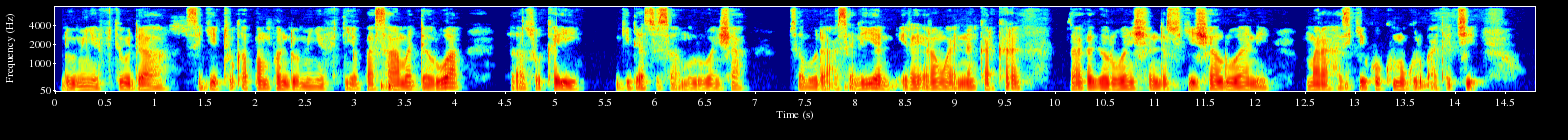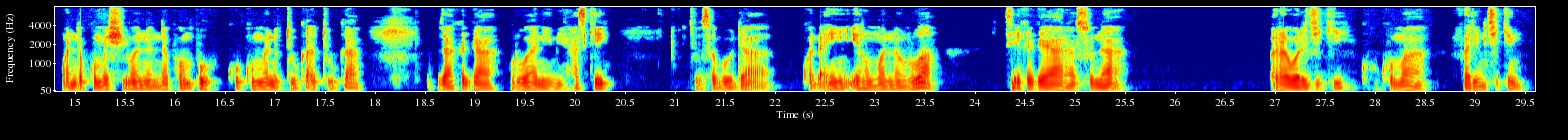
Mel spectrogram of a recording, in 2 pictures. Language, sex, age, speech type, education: Hausa, male, 30-45, spontaneous, tertiary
